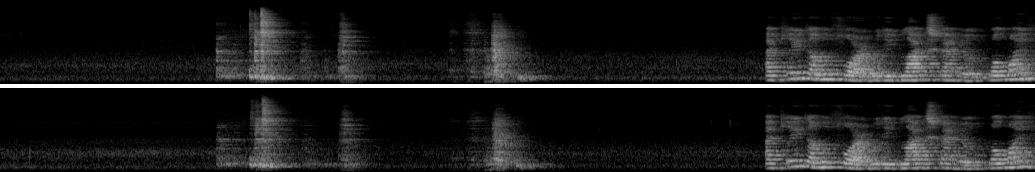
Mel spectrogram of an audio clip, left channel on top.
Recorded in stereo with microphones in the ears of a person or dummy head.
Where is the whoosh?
65° right (ahead or behind), 1.2 m.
